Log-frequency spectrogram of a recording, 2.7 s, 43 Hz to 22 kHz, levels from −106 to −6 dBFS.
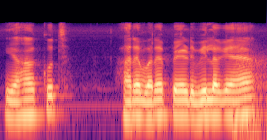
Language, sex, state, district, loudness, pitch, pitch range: Hindi, male, Uttar Pradesh, Saharanpur, -15 LUFS, 130 Hz, 130-150 Hz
